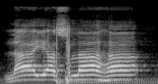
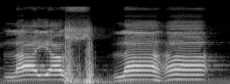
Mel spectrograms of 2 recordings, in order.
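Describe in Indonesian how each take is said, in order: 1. Huruf s pendek dan diucapkan dengan cepat. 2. Huruf s berhembus dan ditahan sedikit lebih lama. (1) "tidak langsung cepat" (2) "La yas dikeluarkan dan panjang sedikit"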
